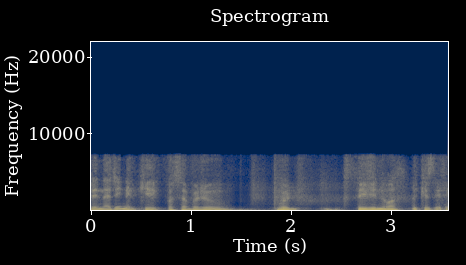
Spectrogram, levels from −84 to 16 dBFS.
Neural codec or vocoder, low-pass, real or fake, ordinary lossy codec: codec, 24 kHz, 0.5 kbps, DualCodec; 7.2 kHz; fake; none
